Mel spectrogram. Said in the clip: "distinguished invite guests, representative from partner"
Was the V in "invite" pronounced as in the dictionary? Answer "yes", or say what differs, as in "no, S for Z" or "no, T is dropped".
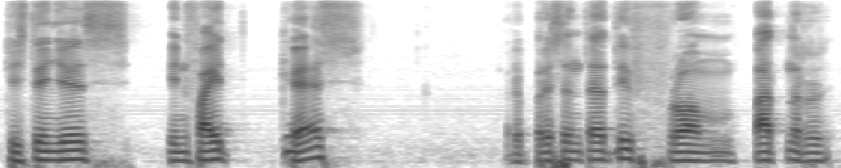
no, F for V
